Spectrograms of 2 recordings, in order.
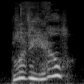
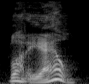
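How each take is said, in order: First: Very high, loud, stunned Irish; high-pitched Irish astonishment; heavy Irish accent. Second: Louder, higher flustered exclamation; flustered Australian outburst. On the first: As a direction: echo it in stunned, heavily Irish tones. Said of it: "in her own heavily Irish accent". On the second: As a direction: blurt it out in startled Australian. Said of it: "clearly flustered but obviously Australian". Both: A narrator's reading.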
